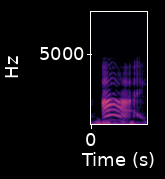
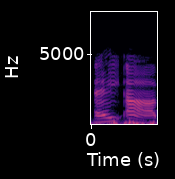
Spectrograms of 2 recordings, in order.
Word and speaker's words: Ai: the next city of Ai. And it's just A-I, but it's pronounced I.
